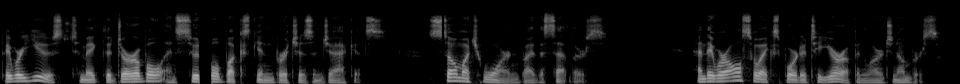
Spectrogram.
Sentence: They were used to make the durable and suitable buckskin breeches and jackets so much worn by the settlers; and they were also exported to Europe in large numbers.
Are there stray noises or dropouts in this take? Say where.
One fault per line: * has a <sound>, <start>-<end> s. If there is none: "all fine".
* has a dropout, 2.0-2.1 s
* has a dropout, 4.4-4.4 s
